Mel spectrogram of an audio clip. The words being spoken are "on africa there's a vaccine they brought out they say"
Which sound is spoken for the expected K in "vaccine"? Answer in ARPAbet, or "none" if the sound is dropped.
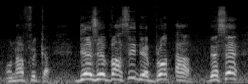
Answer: none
